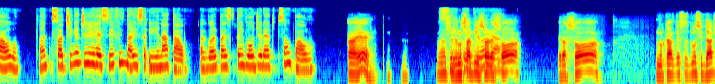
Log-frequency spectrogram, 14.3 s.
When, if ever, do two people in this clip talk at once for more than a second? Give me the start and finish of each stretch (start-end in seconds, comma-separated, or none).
8.8-10.1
